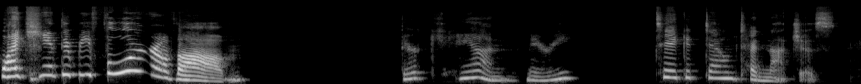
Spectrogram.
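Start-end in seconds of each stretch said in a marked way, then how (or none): 0.0-2.5 put-on, very pouty, loud, high whine. Retelling how a lady complained right in front of them, imitating a loud pouty complaint. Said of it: "really loudly and very pouty like said".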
